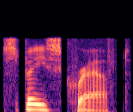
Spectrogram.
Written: spacecraft

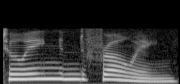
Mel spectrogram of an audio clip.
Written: to-ing and fro-ing

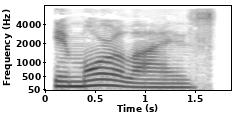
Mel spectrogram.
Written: immoralize

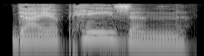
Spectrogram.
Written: diapasonal

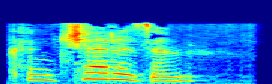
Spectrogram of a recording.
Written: concettism

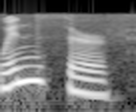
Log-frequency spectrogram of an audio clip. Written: windsurf

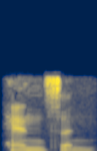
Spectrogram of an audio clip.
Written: Henson

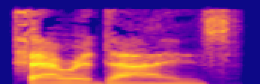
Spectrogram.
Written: faradize

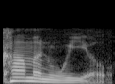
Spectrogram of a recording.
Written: commonweal

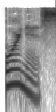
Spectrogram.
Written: ornis

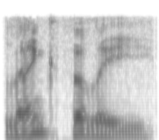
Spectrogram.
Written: lengthily

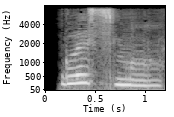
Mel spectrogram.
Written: glissement

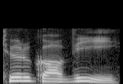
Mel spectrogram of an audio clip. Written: Thurgovie

